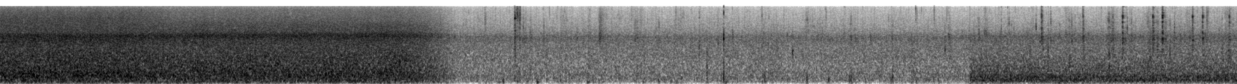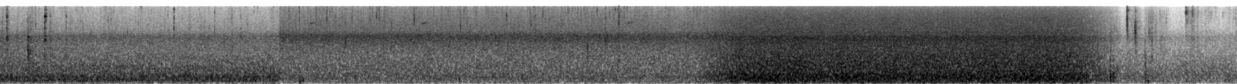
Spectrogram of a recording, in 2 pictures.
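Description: Steady rushing noise of running water, cut into sections: loudest for the first six seconds and again over the last four, quieter in between, with faint scattered ticks through the quieter middle stretch.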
